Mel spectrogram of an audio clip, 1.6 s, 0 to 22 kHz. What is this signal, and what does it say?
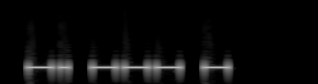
Morse code, heard as a keyed tone, about 36 wpm, 700 Hz. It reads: NOT
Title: Speed-Racing - Sets of 4 Words 30wpm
